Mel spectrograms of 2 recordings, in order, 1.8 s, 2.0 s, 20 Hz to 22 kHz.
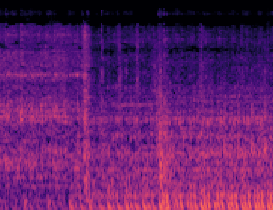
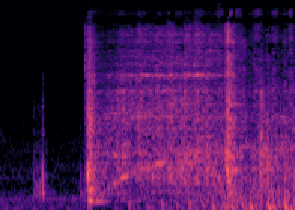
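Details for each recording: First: Mitsubishi MGE 4000 generator, sat for years, after carburetor cleaning and fresh gasoline, choke off with auto idle on: steady, even single-cylinder putter with no sputtering, holding speed; about 100 volts output. Normal running. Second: Mitsubishi MGE 4000 generator sat a few years, only runs on choke, auto idle off, before carburetor cleaning: catches and runs with an uneven stumbling beat about four pulses a second, then sputters out; dirty carburetor and stale fuel.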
